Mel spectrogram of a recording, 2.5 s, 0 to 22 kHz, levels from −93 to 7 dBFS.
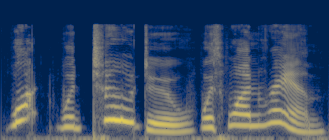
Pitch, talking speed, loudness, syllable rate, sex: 285 Hz, 170 wpm, -15 LUFS, 4.1 syllables/s, female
